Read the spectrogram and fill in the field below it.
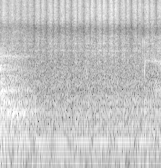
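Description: Fine sandpaper rubs against a part of a Star Trek Enterprise Into Darkness model kit, making a steady, close scratching that runs without a break.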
